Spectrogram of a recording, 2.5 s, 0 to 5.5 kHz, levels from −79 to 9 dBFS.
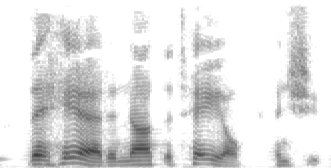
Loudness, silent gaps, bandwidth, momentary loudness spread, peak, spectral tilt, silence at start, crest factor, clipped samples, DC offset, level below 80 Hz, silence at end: -24 LUFS; none; 5.4 kHz; 14 LU; -8 dBFS; -7 dB/octave; 0.25 s; 18 dB; under 0.1%; under 0.1%; -66 dBFS; 0.1 s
